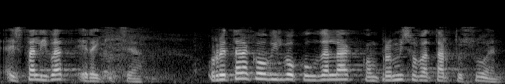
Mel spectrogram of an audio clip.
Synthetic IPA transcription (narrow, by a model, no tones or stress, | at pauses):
est̪aliβat̪e̞ɾajkit͡se̞a | o̞re̞t̪aɾako̞βilβo̞ko̞uð̞alakːo̞mpɾo̞misoβ̞at̪aɾt̪usue̞n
